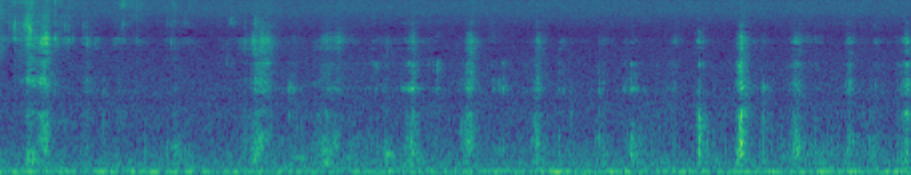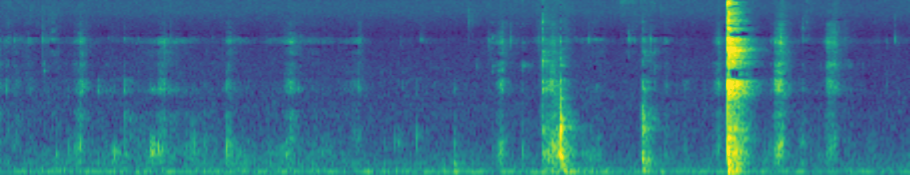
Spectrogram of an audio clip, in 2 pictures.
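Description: Close-miked chewing and small wet mouth clicks of someone eating a battered fried snack. Near the end a louder sharp knock comes as a metal spoon goes into the rice bowl.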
